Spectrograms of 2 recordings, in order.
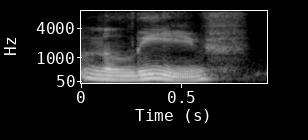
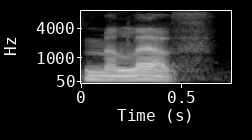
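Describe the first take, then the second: First: The middle vowel is a long ee sound. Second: The middle vowel is a short e sound. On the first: The speaker calls it wrong. "it's not Maleev" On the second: The speaker calls it right. "it's Malev"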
